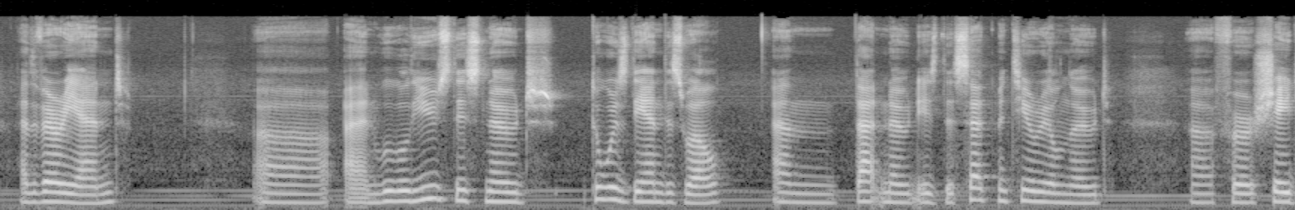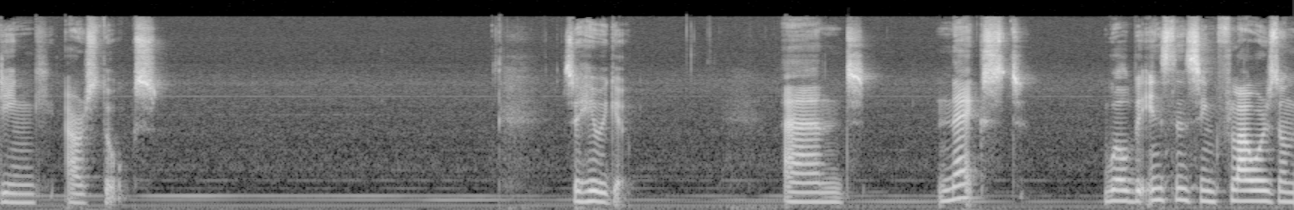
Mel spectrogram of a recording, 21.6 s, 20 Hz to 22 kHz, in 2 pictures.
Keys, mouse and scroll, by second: 1.6 click, 3.9 click, 7.2 shift+a, 13.8 click.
